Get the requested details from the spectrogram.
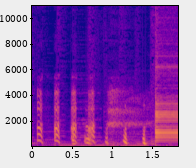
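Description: A loud, harsh game-show buzzer blares for a short moment at the end, after a run of quick, choppy vocal bursts.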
